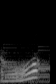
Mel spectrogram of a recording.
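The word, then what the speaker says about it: ρ: Nah, untuk rumusnya sendiri di sini ada R sama dengan ini dibacanya rho dikali L per A.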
